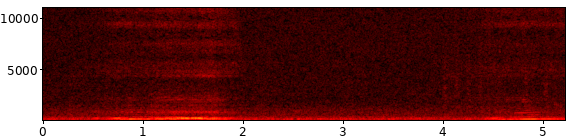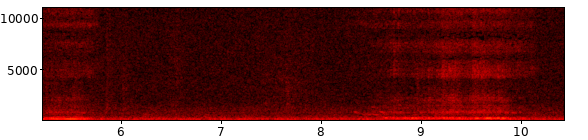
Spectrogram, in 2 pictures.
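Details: Grandmother snoring while resting one afternoon, waking a sleeping Jack Russell; three slow, rough, rumbling snores on breathing in, about four seconds apart, with quiet room noise between; snoring.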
